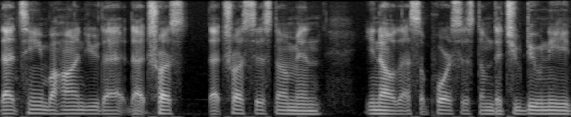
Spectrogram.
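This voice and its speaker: With an American accent, a man talks at a fairly quick pace in a very deep, low pitch, his tone dark and mellow and his intonation monotone and flat, on a very clean recording with a silent background. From North Highlands, Sacramento area, California. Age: 20s. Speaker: recording artist and songwriter. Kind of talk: casual chat.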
